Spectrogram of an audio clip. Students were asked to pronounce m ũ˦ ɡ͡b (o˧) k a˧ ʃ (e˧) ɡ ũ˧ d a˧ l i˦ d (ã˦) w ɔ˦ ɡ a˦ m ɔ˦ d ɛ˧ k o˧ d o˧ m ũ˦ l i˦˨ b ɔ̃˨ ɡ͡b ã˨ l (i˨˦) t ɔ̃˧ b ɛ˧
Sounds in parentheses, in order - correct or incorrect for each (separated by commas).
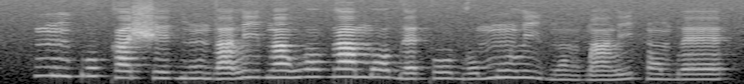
incorrect, correct, correct, correct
